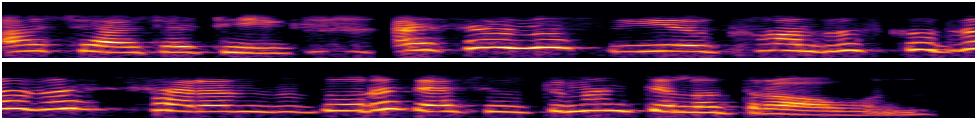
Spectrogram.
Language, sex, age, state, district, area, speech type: Kashmiri, female, 30-45, Jammu and Kashmir, Pulwama, rural, conversation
